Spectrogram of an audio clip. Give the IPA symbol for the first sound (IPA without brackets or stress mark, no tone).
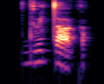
d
